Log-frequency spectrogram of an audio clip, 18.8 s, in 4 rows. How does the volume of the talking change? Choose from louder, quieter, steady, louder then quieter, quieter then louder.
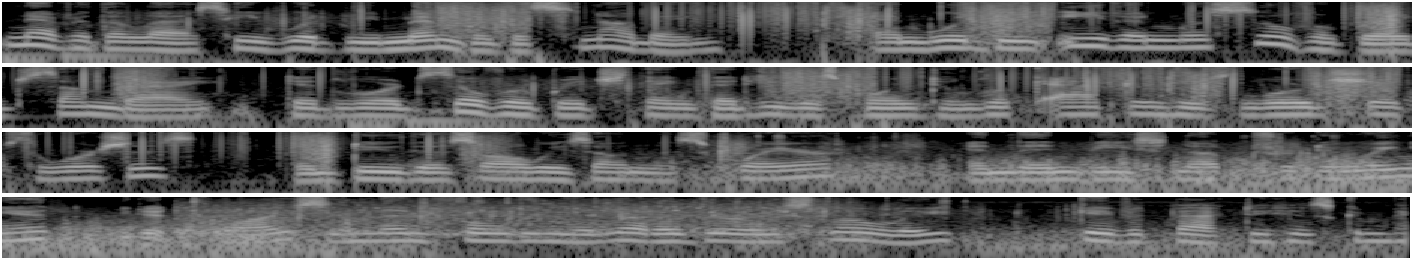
steady.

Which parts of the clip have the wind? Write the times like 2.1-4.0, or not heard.
5.2-18.4.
